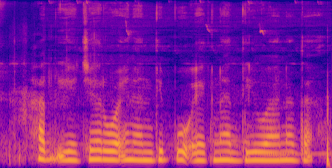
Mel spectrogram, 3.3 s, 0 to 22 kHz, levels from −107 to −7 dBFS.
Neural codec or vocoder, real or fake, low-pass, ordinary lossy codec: none; real; none; none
